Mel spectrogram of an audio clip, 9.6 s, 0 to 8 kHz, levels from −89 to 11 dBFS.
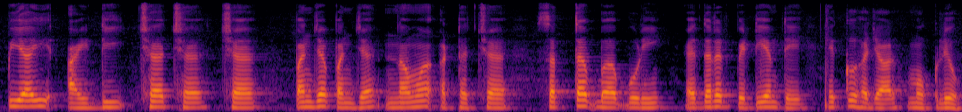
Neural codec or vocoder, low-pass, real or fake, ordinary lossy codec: none; 7.2 kHz; real; AAC, 48 kbps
